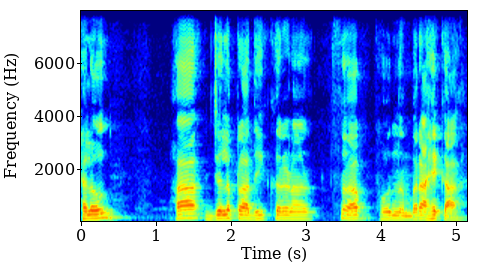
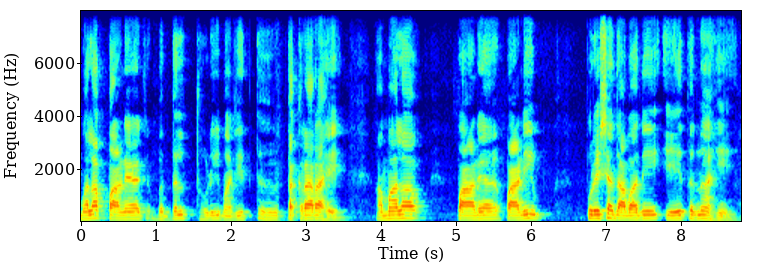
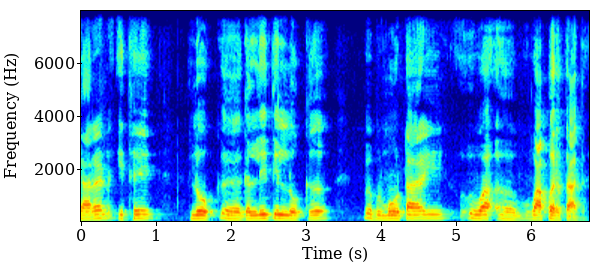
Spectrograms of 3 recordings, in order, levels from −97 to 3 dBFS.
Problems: none marked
